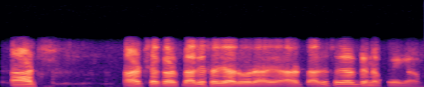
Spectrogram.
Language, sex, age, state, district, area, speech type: Hindi, male, 30-45, Uttar Pradesh, Mau, rural, conversation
